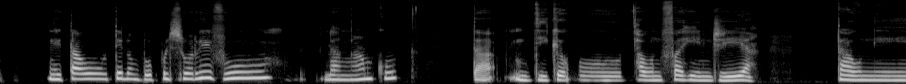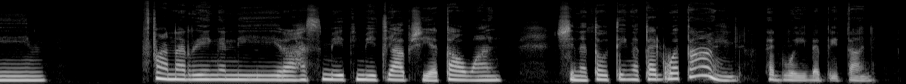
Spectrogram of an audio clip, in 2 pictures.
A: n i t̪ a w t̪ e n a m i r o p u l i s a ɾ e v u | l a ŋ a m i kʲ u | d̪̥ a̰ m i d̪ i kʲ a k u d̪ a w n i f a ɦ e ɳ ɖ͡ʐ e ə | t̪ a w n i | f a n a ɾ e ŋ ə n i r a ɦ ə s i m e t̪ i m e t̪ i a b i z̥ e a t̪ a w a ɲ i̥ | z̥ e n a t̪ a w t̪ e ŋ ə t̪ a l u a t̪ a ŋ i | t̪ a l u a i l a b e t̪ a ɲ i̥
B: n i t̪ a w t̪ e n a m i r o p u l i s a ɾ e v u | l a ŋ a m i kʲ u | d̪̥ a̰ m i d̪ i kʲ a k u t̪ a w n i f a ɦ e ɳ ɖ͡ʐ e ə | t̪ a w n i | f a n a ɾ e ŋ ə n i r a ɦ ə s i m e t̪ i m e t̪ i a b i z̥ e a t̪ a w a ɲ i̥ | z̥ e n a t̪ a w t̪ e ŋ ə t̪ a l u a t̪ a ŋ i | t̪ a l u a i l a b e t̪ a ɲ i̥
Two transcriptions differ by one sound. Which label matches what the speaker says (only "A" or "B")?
B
